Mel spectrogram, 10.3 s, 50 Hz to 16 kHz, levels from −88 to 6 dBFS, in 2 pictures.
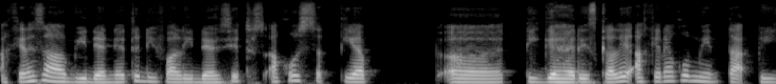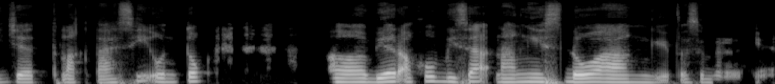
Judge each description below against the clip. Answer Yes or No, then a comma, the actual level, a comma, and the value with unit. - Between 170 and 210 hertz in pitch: No, medium, 160 Hz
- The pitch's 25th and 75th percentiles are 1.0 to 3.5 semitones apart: Yes, narrow, 2.6 semitones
